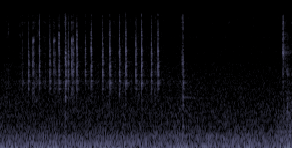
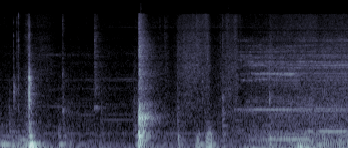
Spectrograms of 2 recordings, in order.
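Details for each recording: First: Failed Whirlpool refrigerator start relay, removed, from a fridge that stopped cooling: quick bursts of slight rattling from a loose part inside as it is shaken. This rattle indicates a bad relay. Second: Whirlpool refrigerator after replacing the faulty start relay: on plugging in, a sharp relay click, then a low steady hum rises and holds as the compressor starts normally.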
